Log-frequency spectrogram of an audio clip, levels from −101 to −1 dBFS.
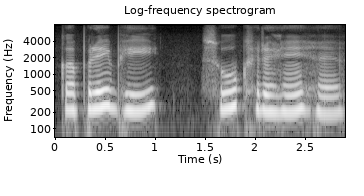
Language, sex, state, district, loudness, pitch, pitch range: Hindi, female, Bihar, Patna, -16 LUFS, 225 Hz, 210-240 Hz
